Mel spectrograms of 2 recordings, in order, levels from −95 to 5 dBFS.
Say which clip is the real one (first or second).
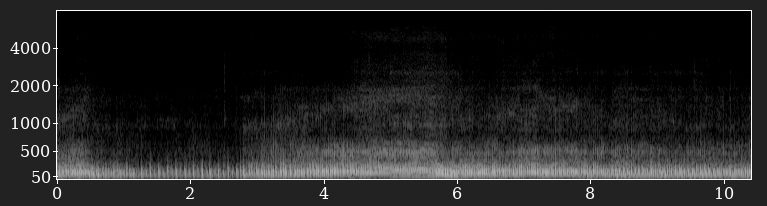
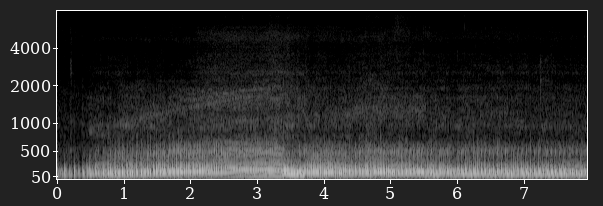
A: second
